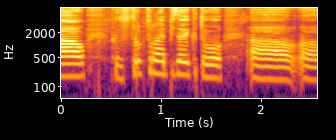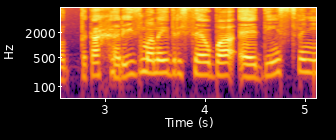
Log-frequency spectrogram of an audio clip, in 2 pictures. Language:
Bulgarian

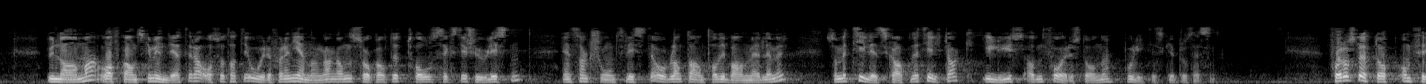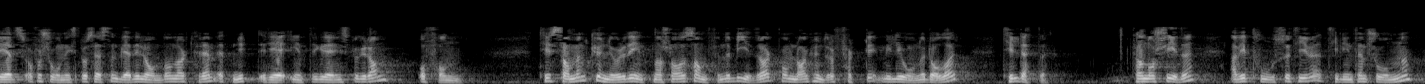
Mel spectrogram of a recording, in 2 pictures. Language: Norwegian Bokmål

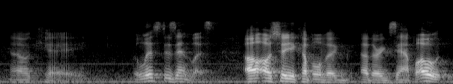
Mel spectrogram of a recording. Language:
English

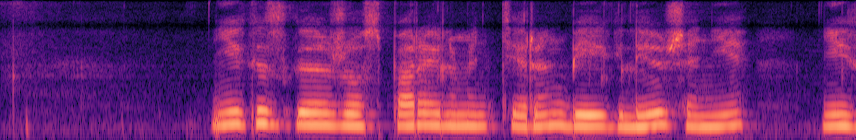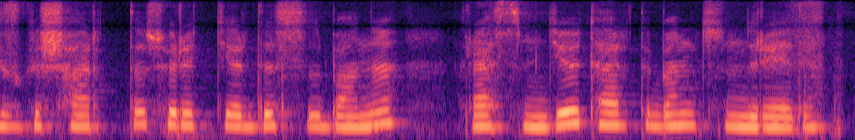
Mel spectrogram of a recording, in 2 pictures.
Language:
Kazakh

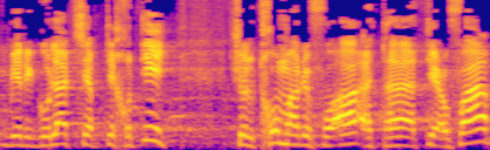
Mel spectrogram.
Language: Hebrew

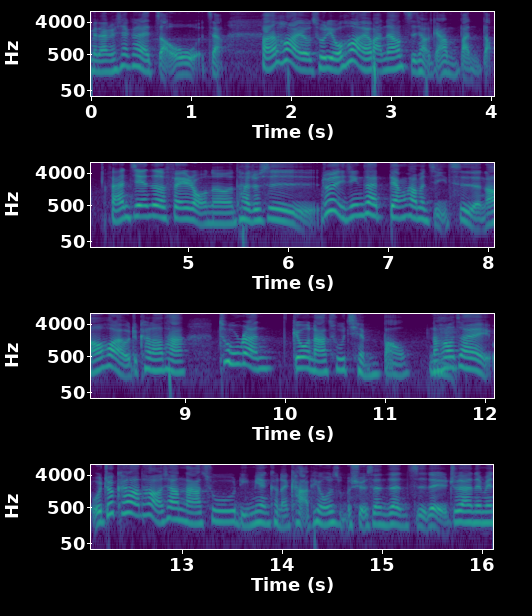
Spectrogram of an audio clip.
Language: Chinese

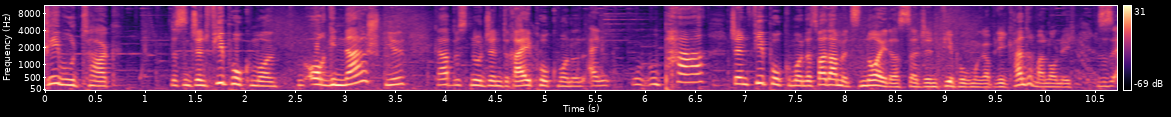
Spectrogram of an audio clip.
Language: German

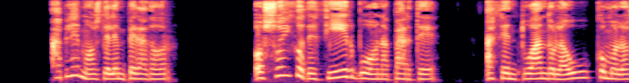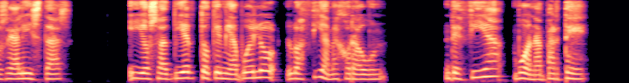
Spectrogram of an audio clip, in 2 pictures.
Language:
Spanish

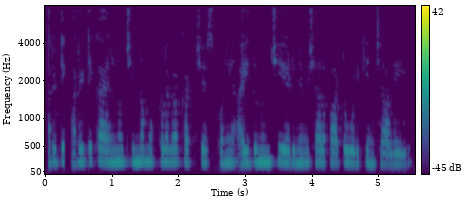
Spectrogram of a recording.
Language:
Telugu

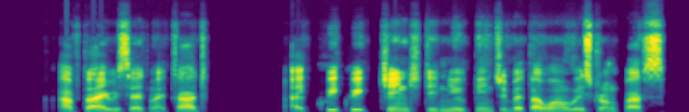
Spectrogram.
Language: Nigerian Pidgin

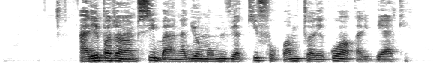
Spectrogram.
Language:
Swahili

